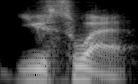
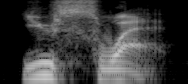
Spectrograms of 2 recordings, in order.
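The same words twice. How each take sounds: First: It is said plainly, without attitude. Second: It is said with sassy attitude.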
